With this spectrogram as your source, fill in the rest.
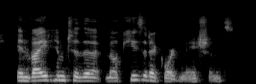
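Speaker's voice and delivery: ordinary delivery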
